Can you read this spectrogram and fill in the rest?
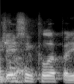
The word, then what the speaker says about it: Khalipa: Is it Khalipa? Jason Khalipa. – Jason Khalipa. Yeah.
